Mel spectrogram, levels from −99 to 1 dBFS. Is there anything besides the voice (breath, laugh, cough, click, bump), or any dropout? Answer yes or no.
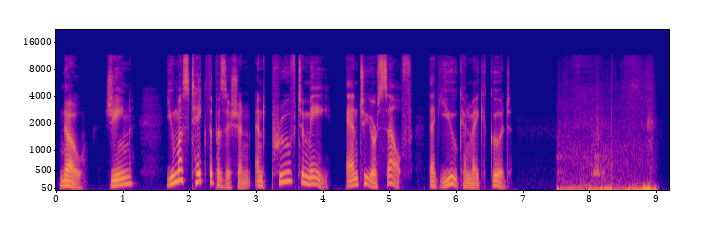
yes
